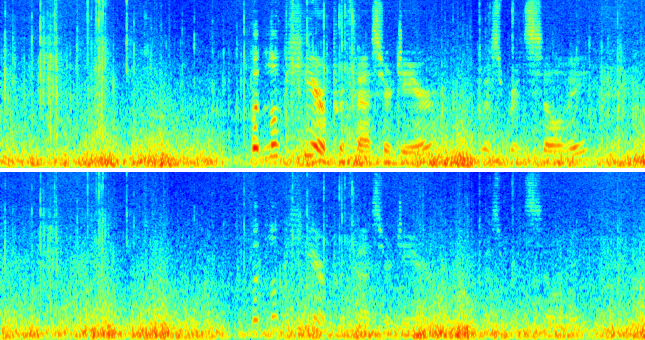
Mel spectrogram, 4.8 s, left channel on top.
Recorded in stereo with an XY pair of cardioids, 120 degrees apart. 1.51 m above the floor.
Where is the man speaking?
70° left.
